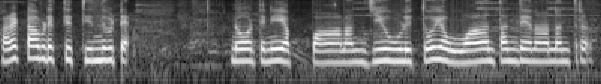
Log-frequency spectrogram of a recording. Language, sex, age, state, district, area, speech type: Kannada, female, 18-30, Karnataka, Dharwad, urban, spontaneous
